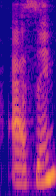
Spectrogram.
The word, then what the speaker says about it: ascent: अब देखिए आपका सी साइलेंट है तो एस से क्या बन गया? सा, और ई से ए की मात्रा, और एन से ये अंक की बिंदी, और टी से टा हो गया एसेंट। ठीक है। और यहाँ का क्या है? सी साइलेंट है, इसलिए इसको हम क्या पढ़ रहे हैं?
